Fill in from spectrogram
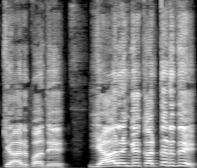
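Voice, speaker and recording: An actor playing a grumpy, wealthy old grandfather who shouts gruff complaints from his hospital bed in a dubbed drama. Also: very high voice, lively intonation, moderate pace, no room sound, soft background music. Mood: angry. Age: older.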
